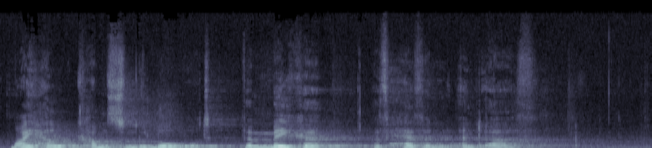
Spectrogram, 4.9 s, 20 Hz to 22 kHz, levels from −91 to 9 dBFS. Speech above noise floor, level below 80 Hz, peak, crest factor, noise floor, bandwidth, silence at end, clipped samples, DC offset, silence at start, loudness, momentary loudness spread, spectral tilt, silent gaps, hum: 24 dB; -54 dBFS; -6 dBFS; 20 dB; -49 dBFS; 18 kHz; 0 s; under 0.1%; under 0.1%; 0.05 s; -26 LUFS; 15 LU; -7 dB/octave; none; none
